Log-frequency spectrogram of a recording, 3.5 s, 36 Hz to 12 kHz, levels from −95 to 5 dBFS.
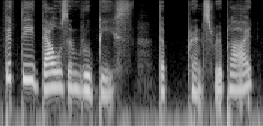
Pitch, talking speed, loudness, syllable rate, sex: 210 Hz, 105 wpm, -19 LUFS, 3.9 syllables/s, female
